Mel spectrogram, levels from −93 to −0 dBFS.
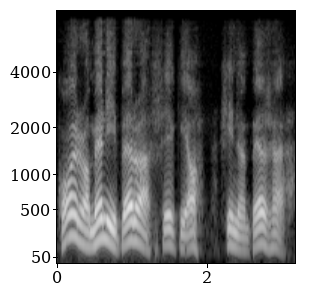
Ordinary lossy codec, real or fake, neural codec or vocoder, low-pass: none; fake; codec, 24 kHz, 0.9 kbps, DualCodec; 7.2 kHz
